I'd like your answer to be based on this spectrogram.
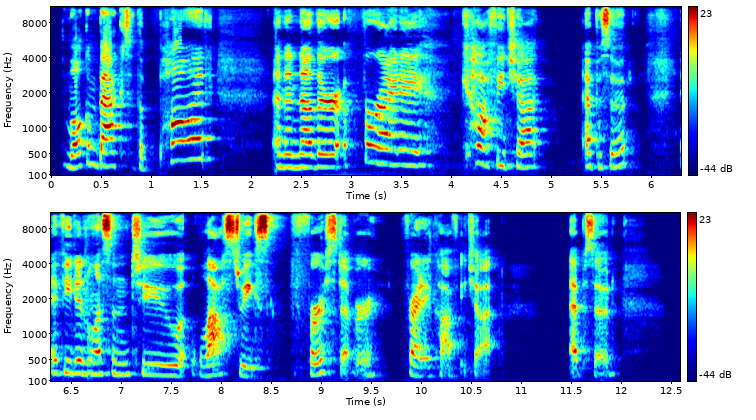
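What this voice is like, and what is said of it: Slightly scratchy voice. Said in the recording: “my voice is a little scratched this morning.”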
